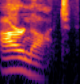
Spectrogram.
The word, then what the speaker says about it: R-naught: It's called the, if you look at that symbol of R, lowercase t, you pronounce that, epidemiologists call that R-naught.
